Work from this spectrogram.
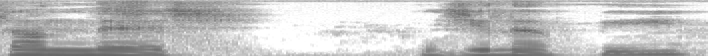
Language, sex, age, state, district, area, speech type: Santali, male, 60+, West Bengal, Dakshin Dinajpur, rural, spontaneous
